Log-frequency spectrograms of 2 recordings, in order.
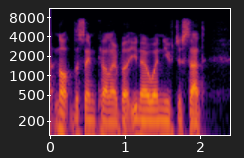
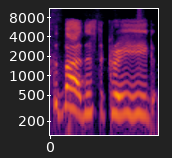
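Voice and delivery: much higher, slow falsetto farewell; mock sweet goodbye; 13 semitones higher, slower than usual. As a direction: say goodbye in a silly squeak. Acted farewell to neighbour.

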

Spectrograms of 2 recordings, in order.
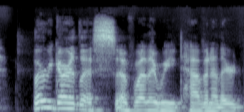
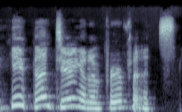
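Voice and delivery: stifled giggles; 9 semitones higher than usual. Real, not acted. Giggle fit mid-recording.

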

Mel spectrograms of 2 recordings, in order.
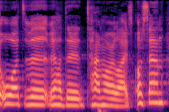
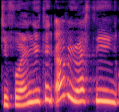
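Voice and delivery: imitating mom; 9 semitones higher than usual. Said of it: "mamma hela veckan har varit så här".

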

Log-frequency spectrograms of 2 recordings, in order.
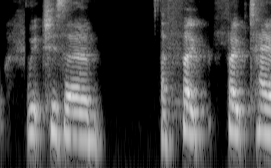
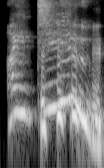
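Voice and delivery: high, loud, delighted agreement; excited and emphatic, pitched right up; real eager yes; 11 semitones higher, 6 dB louder than usual. Real, not acted. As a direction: jump at the offer with relish. Eagerly accepts offer of a joke.

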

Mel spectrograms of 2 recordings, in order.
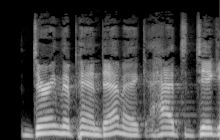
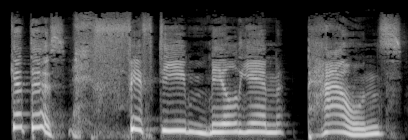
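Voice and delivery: excited reveal; 6 semitones higher, 3 dB louder, much slower than usual. Real, not acted. Dramatic reveal of syrup figure.

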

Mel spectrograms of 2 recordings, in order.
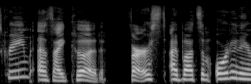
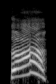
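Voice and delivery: short high scream, much higher and louder; startled scream; 11 semitones higher, 6 dB louder than usual. A narrator's reading. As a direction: yelp as a hand grabs your shoulder. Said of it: "I screamed while turning around".

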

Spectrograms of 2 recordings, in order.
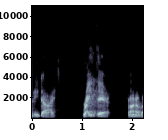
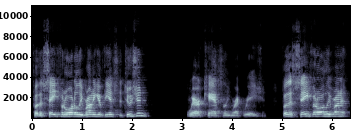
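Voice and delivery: higher, sing-song parody of prison notices; mock official wording; 8 semitones higher than usual. Ex-prisoner mocking the prison's official excuse, sing-song. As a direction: recite it like a smug memo. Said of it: "has a great wording that gets them out of trouble".

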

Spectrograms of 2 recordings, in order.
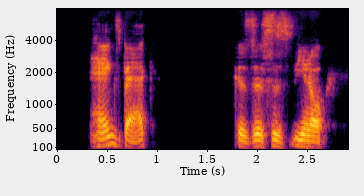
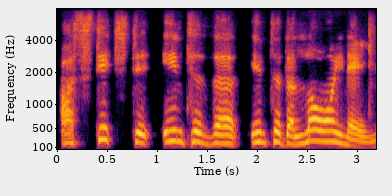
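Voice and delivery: higher, slower mock character voice; proud, drawn-out character line; lightly voiced proud character; put-on character voice; 6 semitones higher than usual. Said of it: "He's like".

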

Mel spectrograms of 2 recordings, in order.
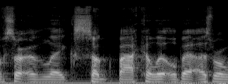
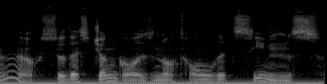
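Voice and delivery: low, slow, hushed murmur; musing to himself; 4 semitones lower, 8 dB quieter, much slower than usual. Acted. Explorer murmuring to himself about the jungle, musing. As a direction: think aloud, softly drawing the words out. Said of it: "just whispering to himself".

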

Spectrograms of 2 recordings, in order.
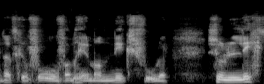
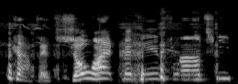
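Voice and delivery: outraged shopper. Acted. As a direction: rant high and scandalised at the price tags. Indignant shopper in the shop. (zeer hoog en verontwaardigd tierend over de prijzen)

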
